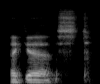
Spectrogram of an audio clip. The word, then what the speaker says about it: aghast: When you start a phrase, you make that high. The audience looked aghast. So we're kind of going up and down and up like that.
